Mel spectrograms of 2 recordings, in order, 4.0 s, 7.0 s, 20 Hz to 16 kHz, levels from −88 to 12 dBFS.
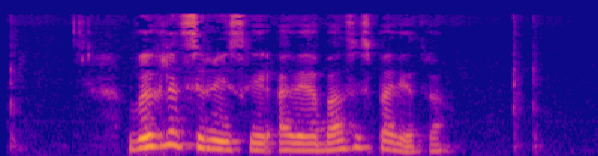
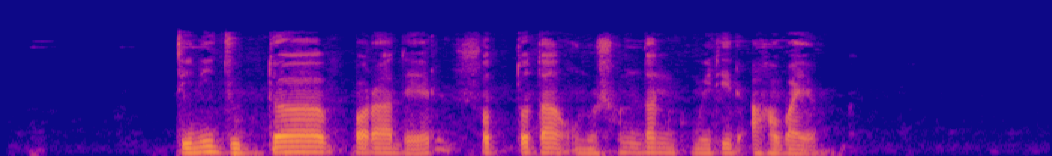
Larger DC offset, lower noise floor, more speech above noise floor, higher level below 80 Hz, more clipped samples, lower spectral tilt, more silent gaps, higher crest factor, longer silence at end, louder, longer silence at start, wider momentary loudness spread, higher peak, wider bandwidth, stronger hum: neither; second, -59 dBFS vs -75 dBFS; second, 39 dB vs 55 dB; second, -66 dBFS vs -46 dBFS; neither; second, -4.5 dB/octave vs -7 dB/octave; neither; about the same, 22 dB vs 20 dB; second, 1.05 s vs 1.5 s; about the same, -21 LUFS vs -21 LUFS; second, 0.85 s vs 1.2 s; first, 16 LU vs 12 LU; about the same, -2 dBFS vs -2 dBFS; first, 12 kHz vs 7.6 kHz; neither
